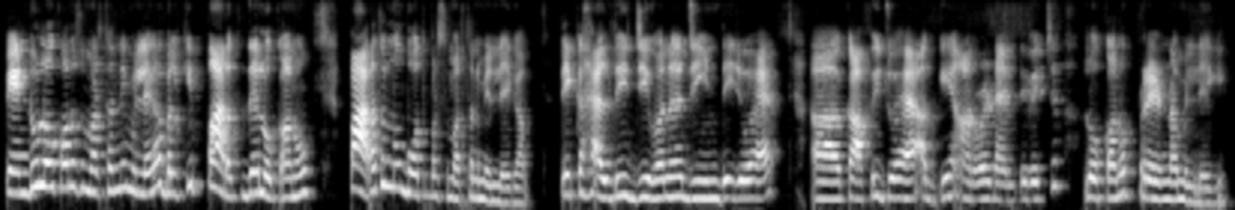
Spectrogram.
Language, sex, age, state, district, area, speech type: Punjabi, female, 30-45, Punjab, Jalandhar, urban, spontaneous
